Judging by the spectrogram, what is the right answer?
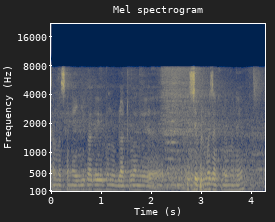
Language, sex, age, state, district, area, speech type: Bodo, male, 18-30, Assam, Chirang, rural, spontaneous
